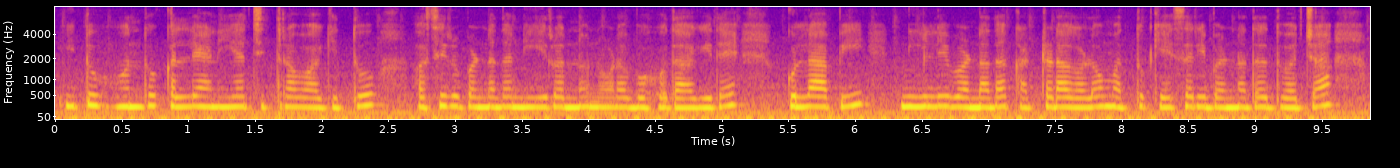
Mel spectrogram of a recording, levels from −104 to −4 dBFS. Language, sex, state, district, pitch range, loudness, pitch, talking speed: Kannada, female, Karnataka, Dakshina Kannada, 220-235 Hz, -15 LUFS, 225 Hz, 90 wpm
